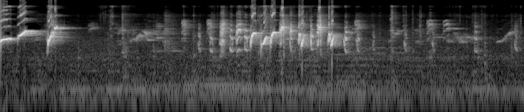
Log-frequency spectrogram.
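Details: Lure call of a flycatcher: two sharp rising whistles open, followed by a brief pause, then a dense chattering cluster of high, bright chirps and buzzy notes that fades into scattered ticks.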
